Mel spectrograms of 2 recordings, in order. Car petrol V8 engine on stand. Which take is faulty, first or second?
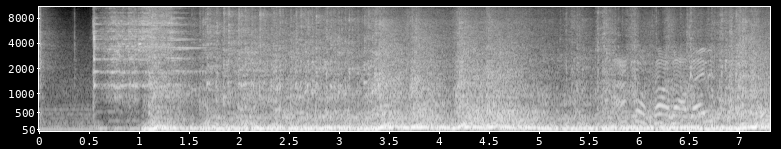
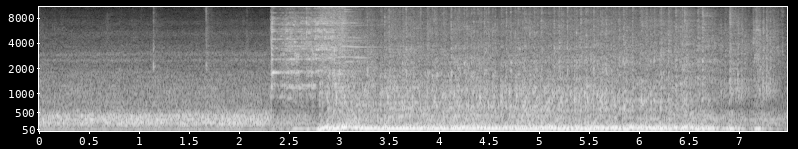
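second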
